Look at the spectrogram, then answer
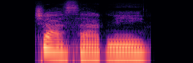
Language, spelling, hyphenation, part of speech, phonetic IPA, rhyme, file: Hungarian, császárné, csá‧szár‧né, noun, [ˈt͡ʃaːsaːrneː], -neː, Hu-császárné.ogg
- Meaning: 1. empress (female who rules an empire) 2. empress (wife or widow of an emperor)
